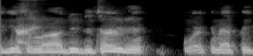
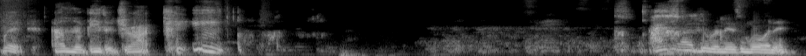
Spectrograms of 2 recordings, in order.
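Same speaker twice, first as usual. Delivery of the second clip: soft, hushed whisper, barely voiced; 4 dB quieter than usual. Greeting listeners in the morning from home, whispering. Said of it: "I'm whispering because I'm at home".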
